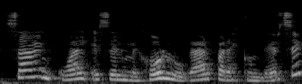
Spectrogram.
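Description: A woman's voice: a little high, very animated, measured pace, husky, heavily acted. A woman voicing a sly, scheming male fox in a children's storybook, smug and sneering.

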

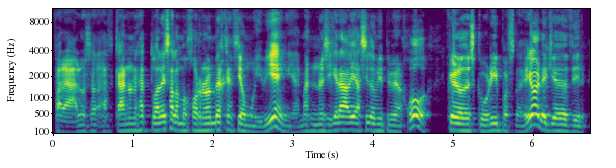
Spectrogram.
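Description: A man talks through a solo podcast episode in a loose, rambling way. His voice sits at an ordinary middle pitch. He trips over his words, restarts phrases and swears freely as he chats. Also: fast. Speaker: podcast host, gaming streamer. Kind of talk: casual solo podcast monologue.

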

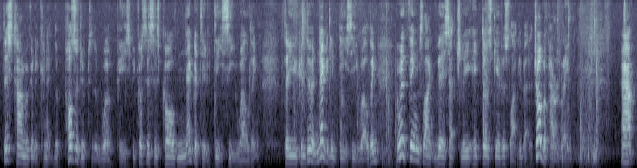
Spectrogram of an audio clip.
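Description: It's a casual demonstration: a workshop video host, a middle-aged man of medium pitch, talks through a project in a relaxed, hands-on, self-deprecating way. Background noise fills the indoor workshop.

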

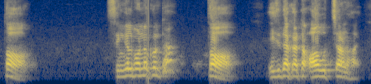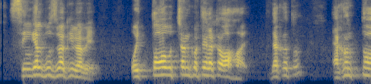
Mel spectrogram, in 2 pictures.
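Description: A male grammar teacher giving a classroom lesson, asking his students questions and answering them himself, sometimes dropping to a low quiet voice for asides. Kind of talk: classroom lesson explaining pronunciation.

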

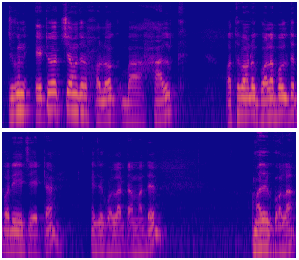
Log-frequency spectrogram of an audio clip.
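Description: A man, teaching a recitation lesson slowly and drawing out sounds to demonstrate them. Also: fairly high pitch, darkish tone. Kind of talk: explanatory lesson.

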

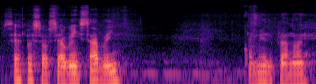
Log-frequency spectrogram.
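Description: A man's voice: lowish voice, fairly even intonation, a little slow, gravelly, slight background noise. A man with a Northeastern Brazilian accent, chatting casually to viewers about his garden in a folksy, plain-spoken way. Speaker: vlogger. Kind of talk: casual plant vlog.

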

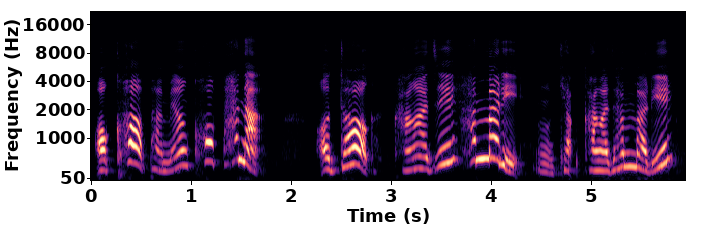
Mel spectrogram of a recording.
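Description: A woman's voice: sits high, big pitch swings, takes it slowly, fairly bright tone, dry recording. A woman teaching a patient online grammar lesson, asking questions and answering them herself step by step. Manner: patient, explains step by step, asks and answers her own questions.

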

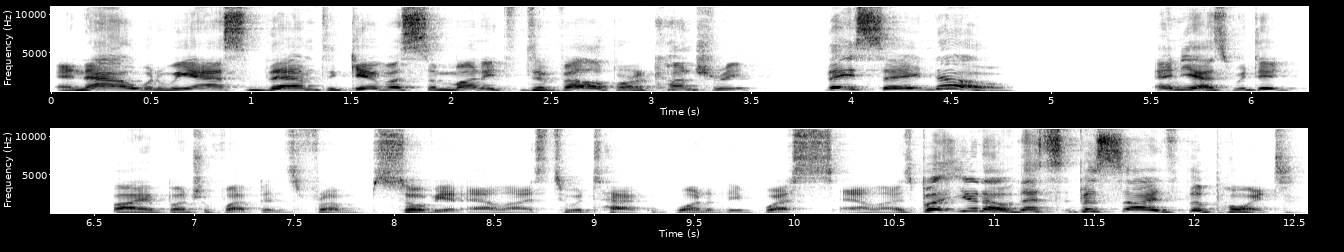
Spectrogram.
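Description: A man's voice: sits high, big pitch swings, moderate pace, sharp tone, pitched above the performer's own voice, exaggerated voice. A man voicing an indignant national leader. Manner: indignant, self-righteous. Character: defiant middle-aged male national leader, self-justifying.

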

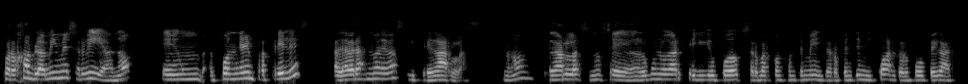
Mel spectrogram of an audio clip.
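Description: A woman's voice: on the high side, steady tone, brisk, few pauses, no room sound. A woman teaching English in Spanish with a Peruvian accent, speaking to her students over a video call in a chatty, encouraging way and often tagging her sentences with rhetorical questions. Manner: chatty, encouraging, many rhetorical "right?" tags. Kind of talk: online class talk to students. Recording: dull, dry video-call audio.

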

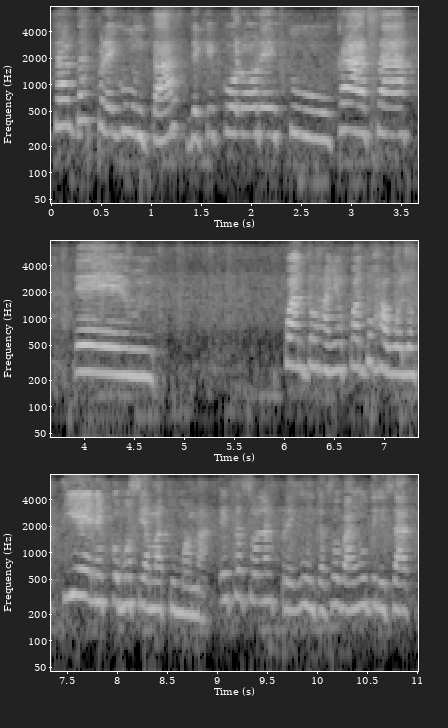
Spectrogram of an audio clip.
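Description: A woman's voice: sits high, unhurried. A woman teacher giving a lesson to young children, patiently repeating each point. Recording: echoey room with faint noise.

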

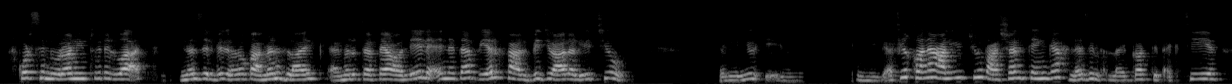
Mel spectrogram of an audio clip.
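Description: A woman with an Egyptian Arabic accent teaching a livestream lesson, explaining step by step and repeating terms slowly. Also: fairly high pitch, highs cut off.

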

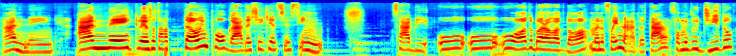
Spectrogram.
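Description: A young adult Brazilian woman commentating a Roblox game, chatty and excitable, repeating words in bursts. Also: a little high, measured pace. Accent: Brazilian Portuguese. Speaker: Roblox gameplay host. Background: faint music.

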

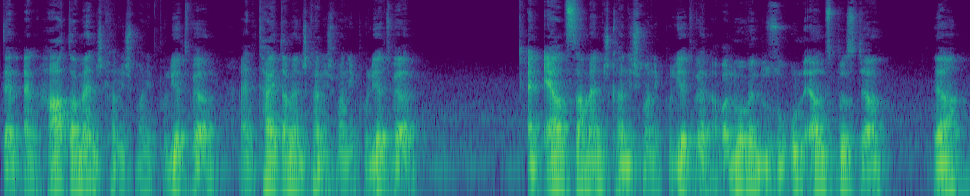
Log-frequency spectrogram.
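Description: Blunt man ranting in an echoey room. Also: medium pitch. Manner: blunt, ranting, emphatic repetition. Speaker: online coach. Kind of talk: casual monologue video. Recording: roomy with faint noise.

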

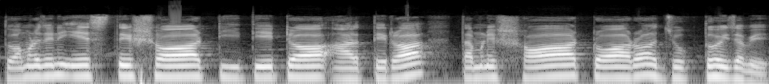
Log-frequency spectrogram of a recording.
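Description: A man's voice: on the high side, flat delivery, darkish tone, clean tone. Man spelling out phonics step by step. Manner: spells words out letter by letter, repeats sounds slowly. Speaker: English teacher. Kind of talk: phonics lesson.

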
